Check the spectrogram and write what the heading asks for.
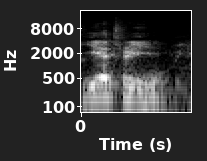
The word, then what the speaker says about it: Yetri: How do you pronounce the player name? Yetri. It's just pronounced Yetri. It used to be yeah, but now it's just Yetri.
